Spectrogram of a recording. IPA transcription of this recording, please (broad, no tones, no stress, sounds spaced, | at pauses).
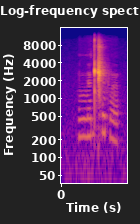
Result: lː ʌ d ǁ ə f ʌ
